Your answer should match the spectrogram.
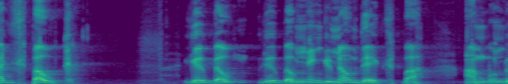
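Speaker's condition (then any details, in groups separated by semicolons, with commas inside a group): Cerebral palsy; speech still affected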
